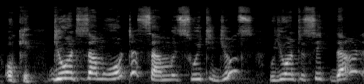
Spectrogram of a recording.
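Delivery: high, loud mock host; imitating hospitable dad. Friend's dad offering the guest a drink, high, loud imitation.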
